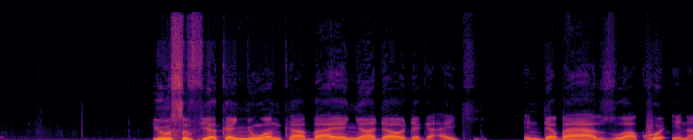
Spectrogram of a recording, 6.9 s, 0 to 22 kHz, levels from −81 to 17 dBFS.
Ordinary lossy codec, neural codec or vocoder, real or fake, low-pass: Opus, 64 kbps; none; real; 19.8 kHz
